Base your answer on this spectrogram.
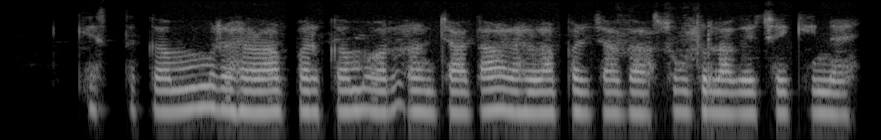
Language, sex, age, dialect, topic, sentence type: Maithili, female, 25-30, Angika, banking, question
